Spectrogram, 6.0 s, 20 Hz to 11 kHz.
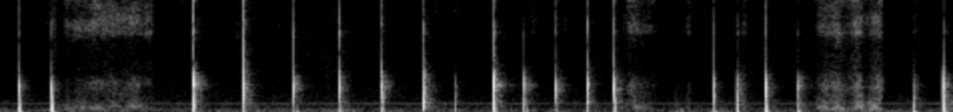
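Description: Two small solid light-wood blocks are tapped together and scraped edge to edge by hand. About twenty sharp, dry clicks sit bright around 2.5 kHz and die away almost instantly. Two soft, hissy scraping passes break up the taps, one near the start and one near the end.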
